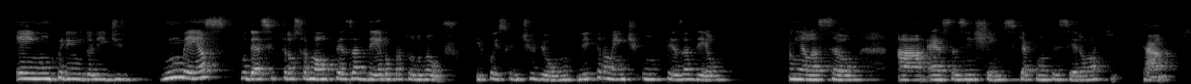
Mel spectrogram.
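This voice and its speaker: A woman speaks in a plain, everyday voice with a fairly high pitch. Her pace is fairly quick and her intonation stays fairly even. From southern Brazil, Rio Grande do Sul. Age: 30s. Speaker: nutritionist and lecturer. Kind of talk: online talk / webinar presentation.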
